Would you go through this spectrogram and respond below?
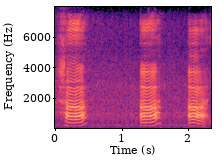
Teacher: हा, आ, ये कंठ से निकलता है, इसे कहते हैं कंठीय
